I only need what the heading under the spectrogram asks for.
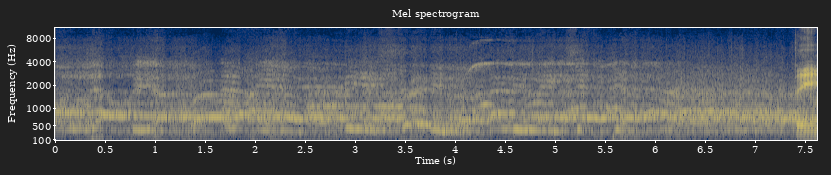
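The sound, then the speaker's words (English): A large wrestling arena crowd cheers and shouts steadily for Steve Austin, a dense roar of many voices with scattered yells rising above it, swelling briefly louder at the very end. “The crowd likes Steve Austin better than him.”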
